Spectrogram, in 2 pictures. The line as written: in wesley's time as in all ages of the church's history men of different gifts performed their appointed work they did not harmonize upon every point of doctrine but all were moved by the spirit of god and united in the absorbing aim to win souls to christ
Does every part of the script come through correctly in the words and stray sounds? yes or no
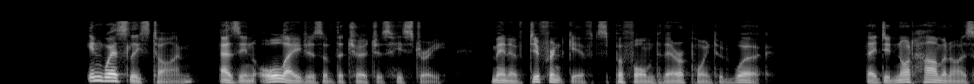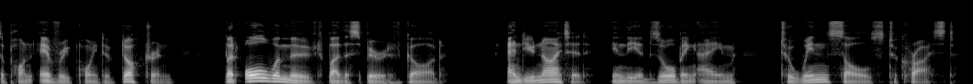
yes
